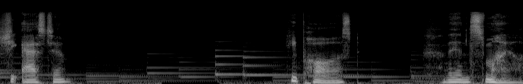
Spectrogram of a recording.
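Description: With music playing in the background, a man speaks at a fairly slow pace and a fairly low pitch. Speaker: actor. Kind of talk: read story narration.

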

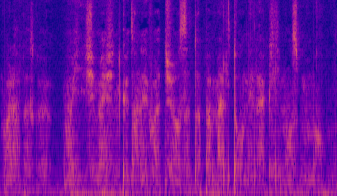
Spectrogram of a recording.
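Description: A soft-spoken man over loud background noise. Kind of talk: role-play consultation, soft ASMR-like talk. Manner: soft, hushed ASMR speaking voice. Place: home room. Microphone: phone near.

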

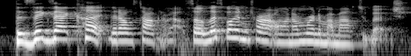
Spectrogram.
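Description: Over noticeable background noise, a woman with a fairly high pitch speaks at a very fast pace. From Georgia, US South. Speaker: beauty YouTuber. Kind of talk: product review haul. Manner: animated.

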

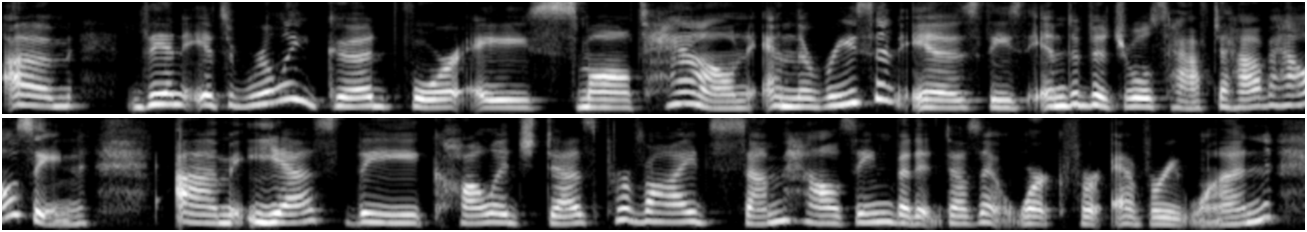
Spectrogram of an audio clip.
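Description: Against a quiet background, a woman speaks at a fairly slow pace with very even loudness. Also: ordinary pitch variation. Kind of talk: casual vlog chat. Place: studio.

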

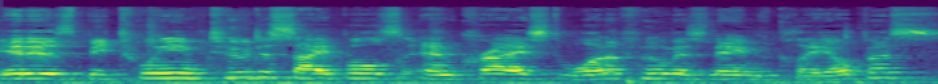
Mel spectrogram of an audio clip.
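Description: In a room with audible echo and light background noise, a man speaks at a fairly slow pace in a high pitch with ordinary pitch variation. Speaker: presenter. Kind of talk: lecture. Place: meeting room.

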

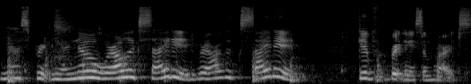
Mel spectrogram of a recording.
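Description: Noticeable background noise sits behind a woman with a high pitch. She speaks at a moderate pace with ordinary pitch variation. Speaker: business coach. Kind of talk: casual live stream chat. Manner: relaxed, casual.

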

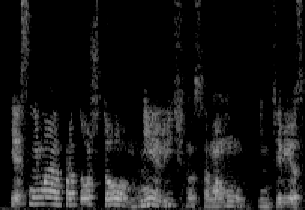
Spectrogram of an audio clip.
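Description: A man talks at a very slow pace, and the room echo is audible. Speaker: gas mask and respirator collector. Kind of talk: casual talk to camera.

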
